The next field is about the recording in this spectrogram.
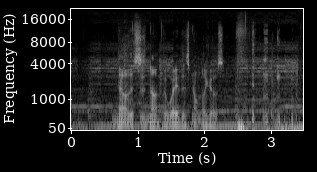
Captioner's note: laughs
